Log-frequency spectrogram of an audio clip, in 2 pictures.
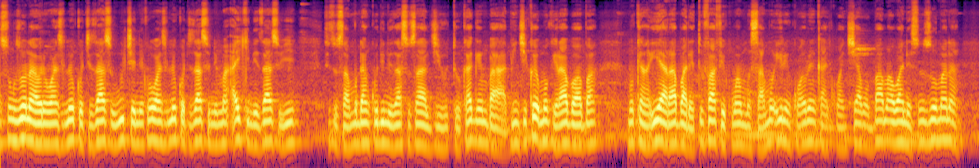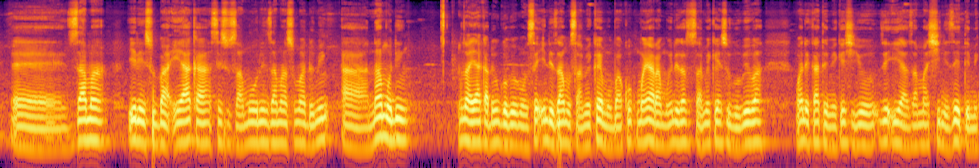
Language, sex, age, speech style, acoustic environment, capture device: Hausa, male, 35-44, happy, traffic; appliances, mobile / Linux / Chrome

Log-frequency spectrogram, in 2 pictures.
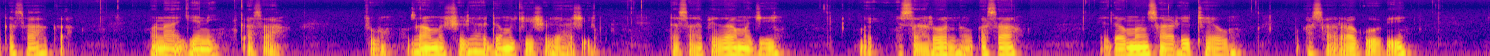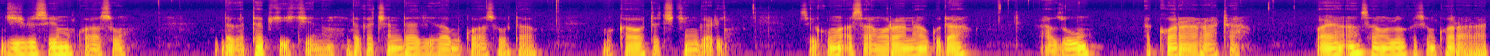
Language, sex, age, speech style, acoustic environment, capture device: Hausa, male, 25-34, happy, nature, mobile / Linux / Chrome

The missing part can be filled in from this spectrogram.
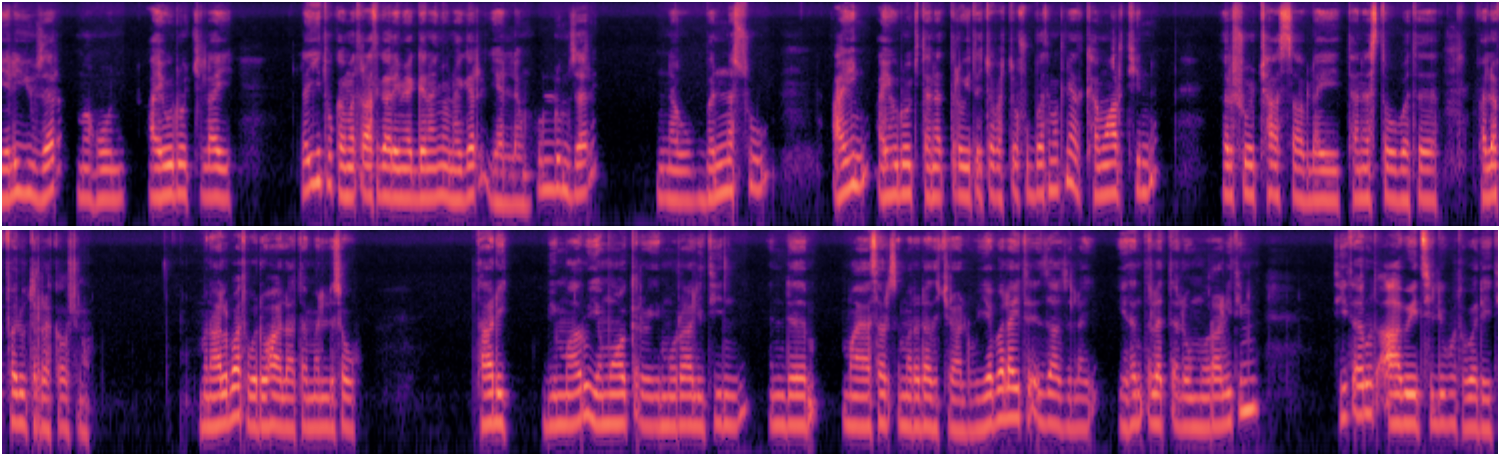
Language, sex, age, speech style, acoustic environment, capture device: Amharic, male, 25-34, happy; relaxed, silence, mobile / Linux / Chrome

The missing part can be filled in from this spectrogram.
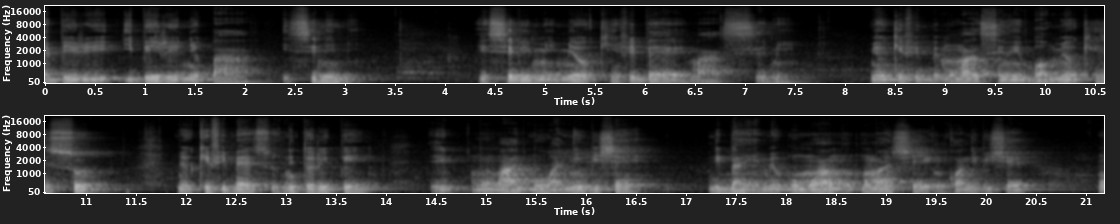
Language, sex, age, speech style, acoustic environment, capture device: Yoruba, male, 18-24, happy, nature, mobile / Linux / Chrome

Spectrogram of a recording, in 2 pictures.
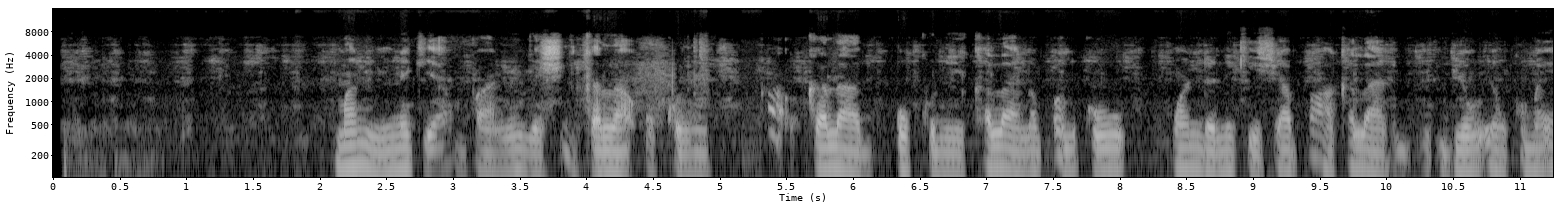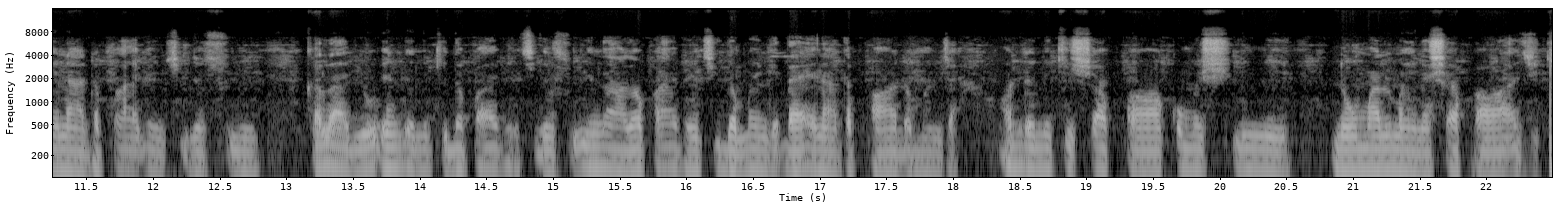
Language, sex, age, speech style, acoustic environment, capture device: Hausa, male, 18-24, focused; tired, silence, mobile / Linux / Chrome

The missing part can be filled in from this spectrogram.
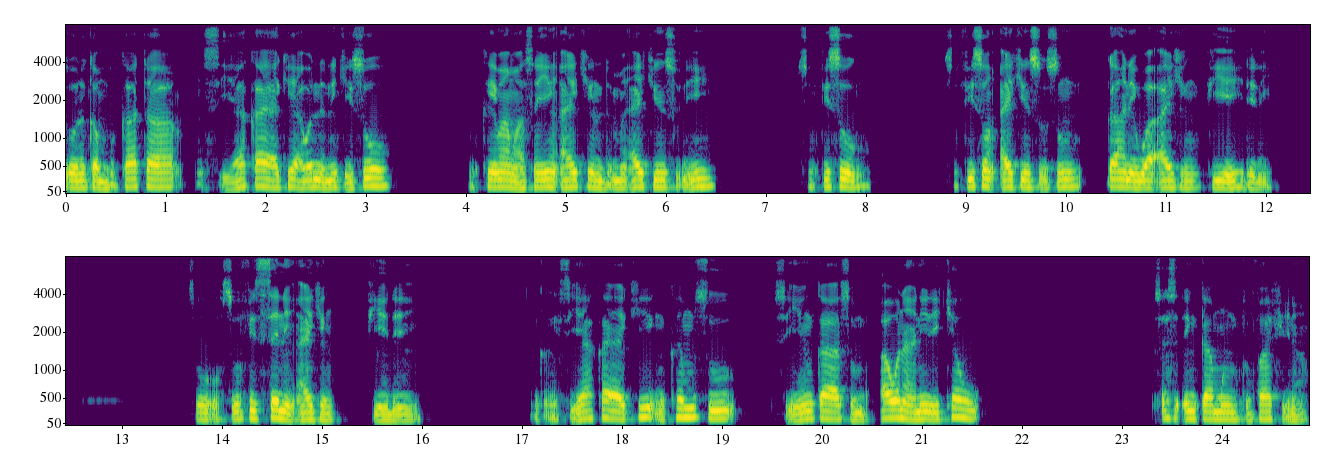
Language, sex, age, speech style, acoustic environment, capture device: Hausa, male, 25-34, tired; relaxed, silence, mobile / Linux / Chrome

